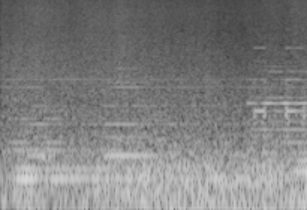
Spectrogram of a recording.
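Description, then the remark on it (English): A steady rumble of ocean waves breaking on rocks at night in the moonlight, a dense continuous roar with no distinct pauses between swells, and no voices. “I hear the sound of the waves breaking, the rumble, and I can see the landscape full of rocks in the moonlight.”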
